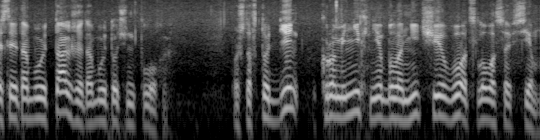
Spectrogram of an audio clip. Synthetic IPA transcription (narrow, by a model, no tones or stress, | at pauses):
jesʲlʲɪɛt̪əbudʲɪt̪ːaɡʐɨɛt̪əbudʲɪt̪o̞t͡ɕɪnʲplˠo̞xə | poʂt̪oft̪o̞t̪̚dʲenʲ | kɾomʲɪnʲixnʲe̞bɨlˠənʲɪt͡ɕɪvo̞ɐt̪slˠo̞vəsɐfsʲe̞m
